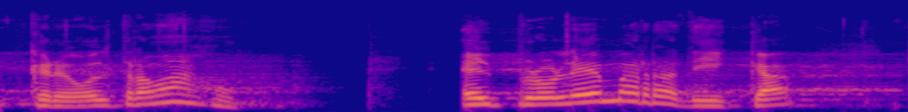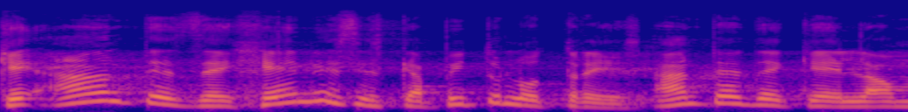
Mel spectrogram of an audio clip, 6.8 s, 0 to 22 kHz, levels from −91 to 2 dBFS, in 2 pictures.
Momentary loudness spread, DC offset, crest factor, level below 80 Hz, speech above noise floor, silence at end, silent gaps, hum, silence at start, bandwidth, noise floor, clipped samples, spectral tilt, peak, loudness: 7 LU; under 0.1%; 20 dB; -80 dBFS; 36 dB; 0 s; none; none; 0 s; 15.5 kHz; -70 dBFS; under 0.1%; -5.5 dB/octave; -16 dBFS; -34 LUFS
